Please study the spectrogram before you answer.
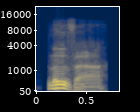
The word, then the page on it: mover: British English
